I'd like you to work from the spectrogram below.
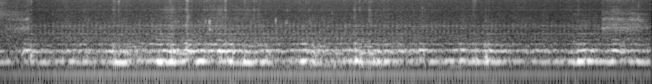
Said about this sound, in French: Et à l'horizon se précisait le bourdonnement. Quelque chose comme le bruit de mille ruches géantes.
